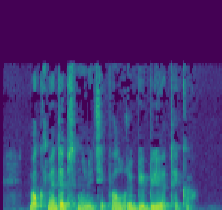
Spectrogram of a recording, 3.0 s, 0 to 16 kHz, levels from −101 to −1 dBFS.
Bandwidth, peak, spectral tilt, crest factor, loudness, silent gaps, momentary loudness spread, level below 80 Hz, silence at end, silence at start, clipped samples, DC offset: 11.5 kHz; -2 dBFS; -6.5 dB/octave; 20 dB; -20 LUFS; none; 13 LU; -64 dBFS; 0.4 s; 0.4 s; under 0.1%; under 0.1%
